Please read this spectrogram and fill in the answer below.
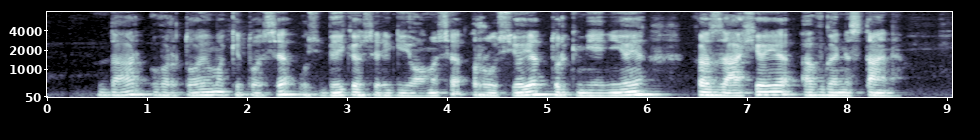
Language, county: Lithuanian, Kaunas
